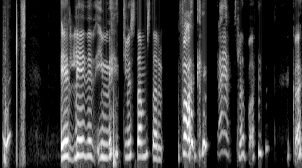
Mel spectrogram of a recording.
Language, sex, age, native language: Icelandic, female, 15, Icelandic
